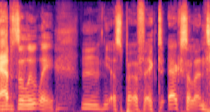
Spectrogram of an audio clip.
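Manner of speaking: aristocratic German-like voice.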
